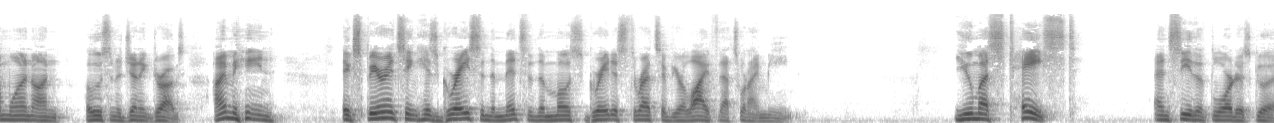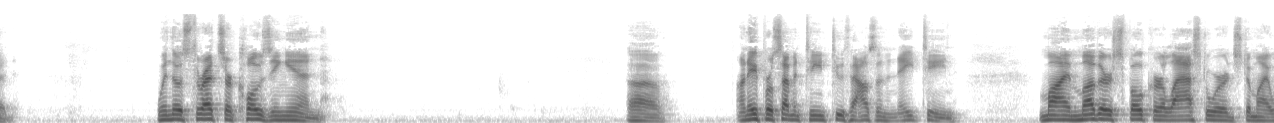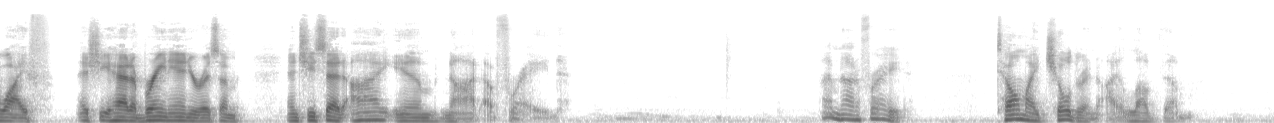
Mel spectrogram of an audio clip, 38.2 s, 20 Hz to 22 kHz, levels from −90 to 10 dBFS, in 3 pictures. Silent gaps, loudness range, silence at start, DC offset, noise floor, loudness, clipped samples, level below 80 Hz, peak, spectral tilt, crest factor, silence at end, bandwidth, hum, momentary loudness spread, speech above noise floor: none; 12 LU; 0 s; under 0.1%; -72 dBFS; -28 LUFS; under 0.1%; -68 dBFS; -8 dBFS; -6 dB/octave; 22 dB; 0.9 s; 13.5 kHz; none; 18 LU; 43 dB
